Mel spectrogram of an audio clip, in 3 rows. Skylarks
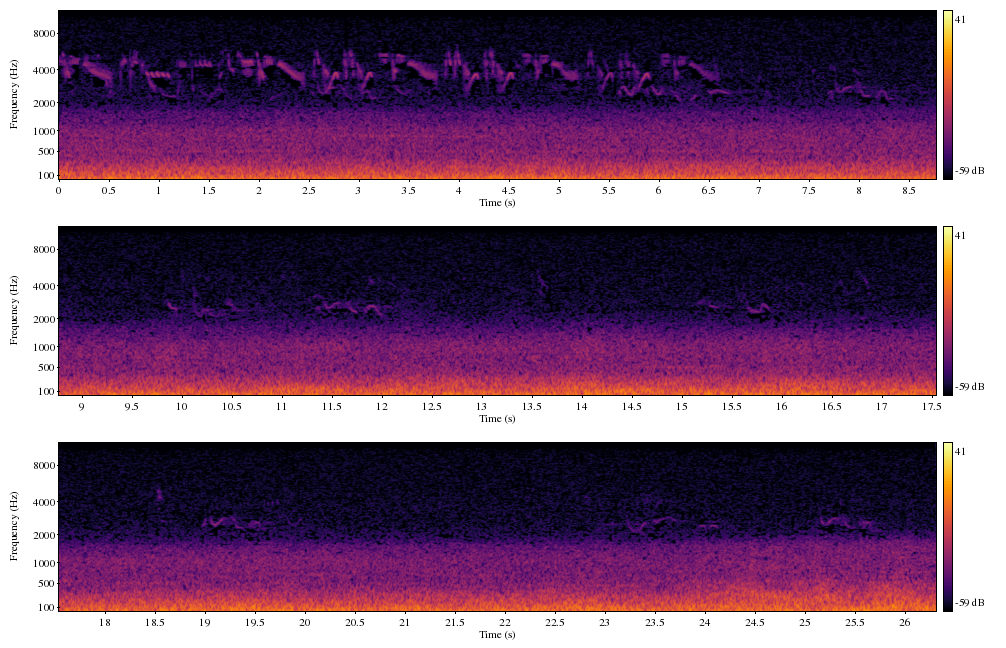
0.0s 8.8s, 14.9s 17.2s, 18.1s 20.3s, 22.2s 26.1s

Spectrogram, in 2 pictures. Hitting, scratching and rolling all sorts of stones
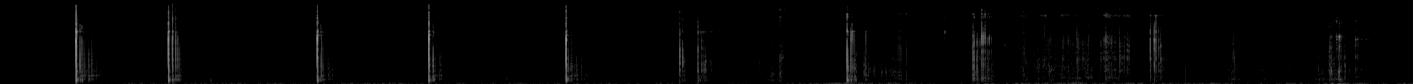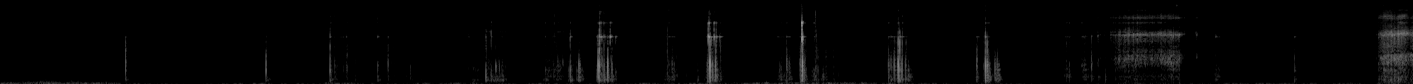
6.8s 9.1s, 9.7s 14.0s

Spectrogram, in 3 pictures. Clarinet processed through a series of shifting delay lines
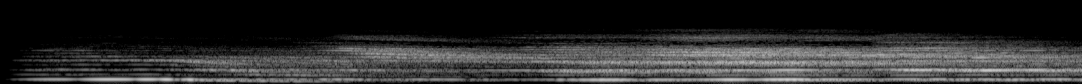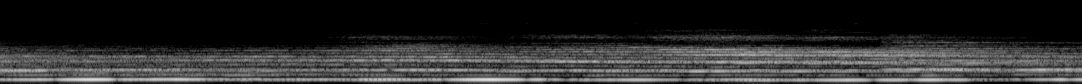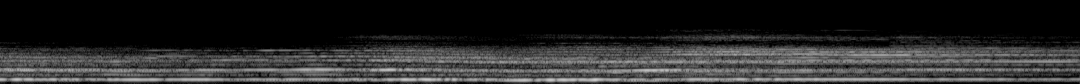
11.4s 20.6s

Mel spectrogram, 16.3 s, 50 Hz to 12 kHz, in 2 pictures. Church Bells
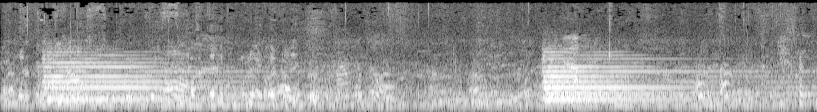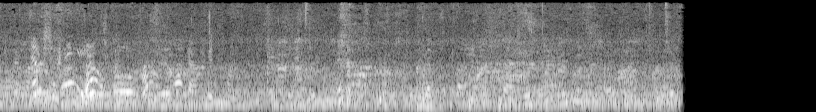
0.4s 3.6s, 5.4s 9.6s

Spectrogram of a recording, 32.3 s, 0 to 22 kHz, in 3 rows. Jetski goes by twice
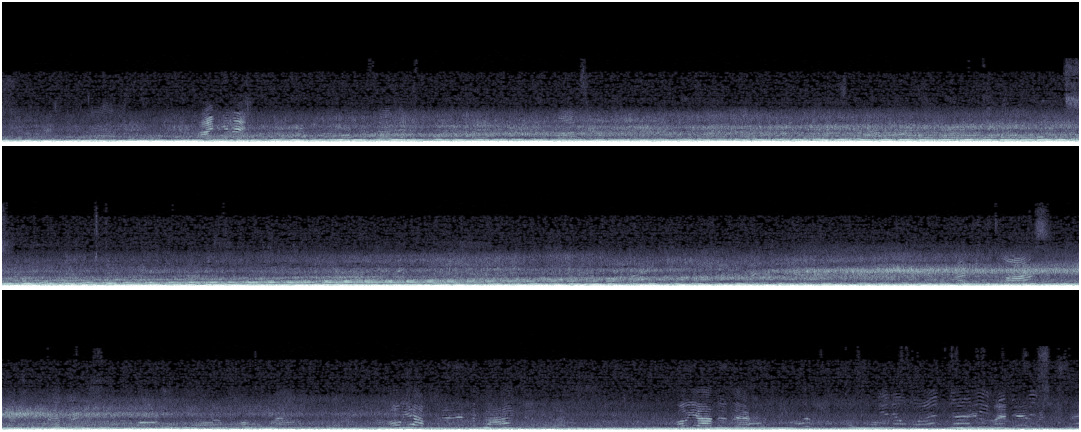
22.8s 32.3s

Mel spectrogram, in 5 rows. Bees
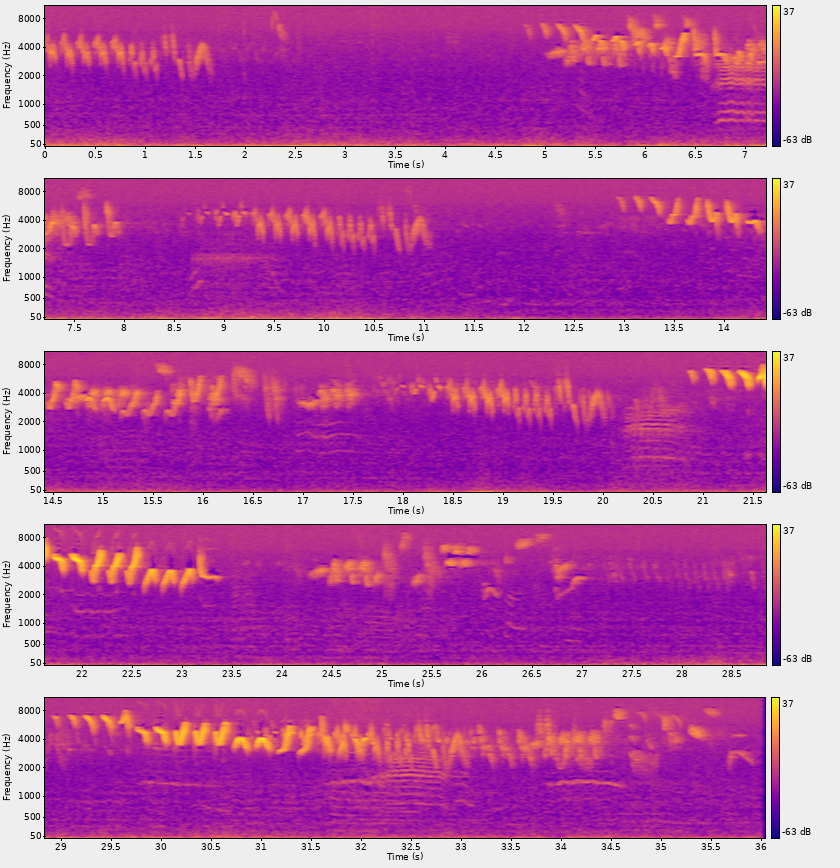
8.7s 36.0s

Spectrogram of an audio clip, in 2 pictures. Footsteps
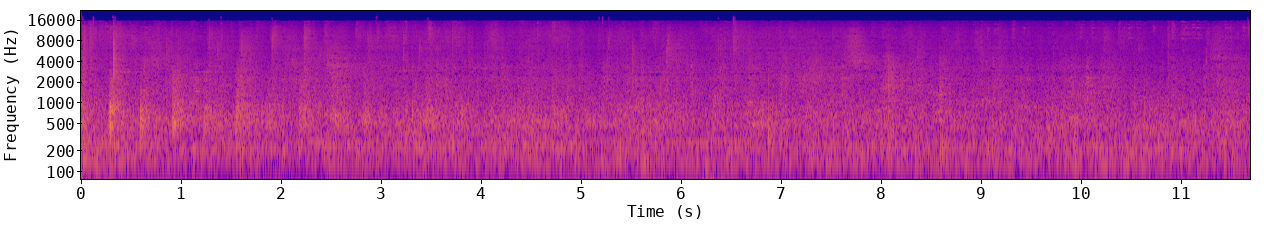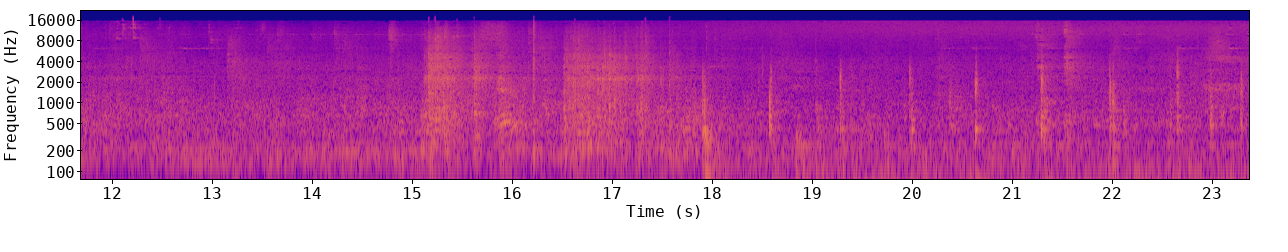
14.2s 23.3s

